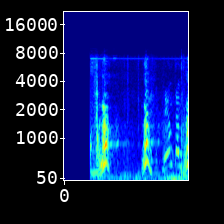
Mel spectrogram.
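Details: Vesta, a dog in a training session in Horlivka on 20 July 2019, gives three arched, harmonic barks spaced under a second apart after a short silence. Low background noise runs throughout.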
